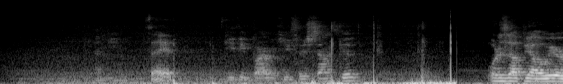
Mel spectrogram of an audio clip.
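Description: Another young man talks with animation a few steps away.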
